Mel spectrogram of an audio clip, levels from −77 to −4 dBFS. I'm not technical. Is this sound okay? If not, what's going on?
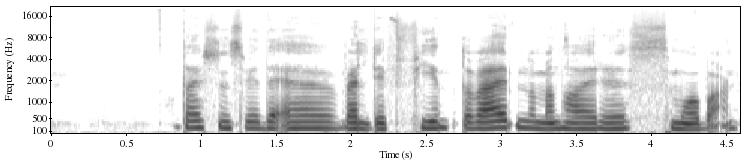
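No. Throughout the speech, a grainy, breathy edge points to likely Bluetooth LC3 compression, which discards fine high detail and fills the gaps with noise.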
